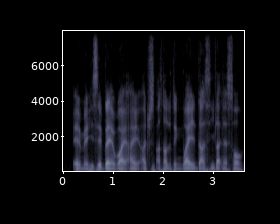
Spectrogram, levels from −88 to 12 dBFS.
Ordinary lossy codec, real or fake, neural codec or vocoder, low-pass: none; fake; codec, 16 kHz, 0.8 kbps, ZipCodec; none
